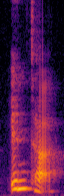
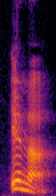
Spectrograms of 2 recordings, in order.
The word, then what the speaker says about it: into: something into something now if you want to say this faster then you can change into to inta this is the typical way that native speakers say this turn something into something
